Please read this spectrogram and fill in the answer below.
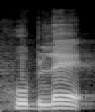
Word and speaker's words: Hubble: Ditulisnya huble. H U B L E. Huble. Dibacanya hub.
